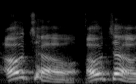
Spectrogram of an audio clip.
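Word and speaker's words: אותו: Oto. Yeah, Oto.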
